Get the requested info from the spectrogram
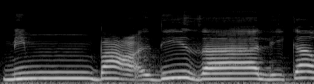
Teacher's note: عنہم العذاب ولا هم ينظرون إلا الذين تابوا من بعد ذلك وأصلحوا، یہاں اقلاب کا اصول ہے، من نہیں پڑھا گیا، نون ساکن یا نون تنوین کے بعد حرف با آ جائے تو پھر نون کی آواز کو ہم نے میم کی آواز میں بدل کر پڑھنا ہے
